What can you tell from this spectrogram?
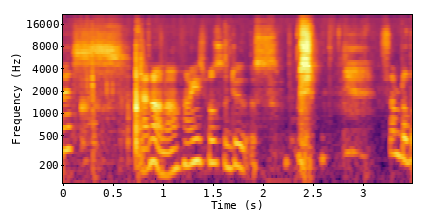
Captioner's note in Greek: Γέλια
